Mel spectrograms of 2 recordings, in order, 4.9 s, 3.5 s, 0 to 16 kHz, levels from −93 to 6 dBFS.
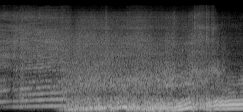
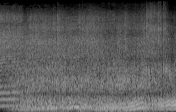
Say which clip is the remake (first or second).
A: first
